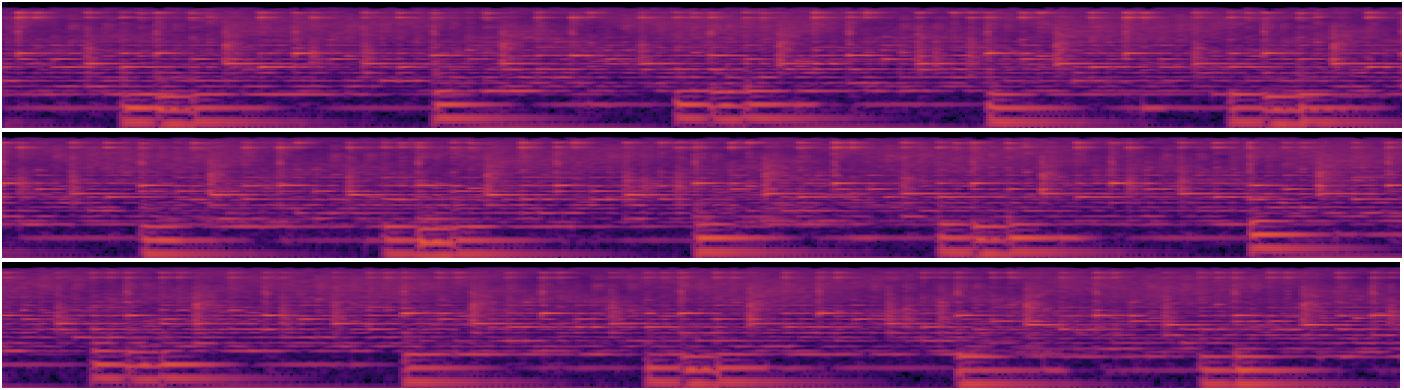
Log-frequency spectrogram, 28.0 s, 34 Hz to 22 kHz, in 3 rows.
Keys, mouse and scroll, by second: 0.0 shift+click, 2.1 ctrl+middle click, 2.6 shift+middle click, 4.3 ctrl+middle click, 4.7-10.5 shift+middle drag, 10.5 Tab, 11.1 ctrl+a, 11.7 click, 11.9 Tab, 12.5 ctrl+b, 13.6-13.9 scroll up 1, 15.3 click, 15.4 Tab, 15.7-17.0 middle drag, 17.0 ctrl+s, 17.6 click, 18.1 ctrl+middle click, 19.0-20.4 ctrl+middle drag, 20.1-21.0 typing, 22.0 click, 22.2-23.1 typing, 25.9 Down, 26.2 click, 26.5-27.4 typing, 27.6 Down.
